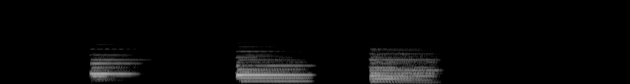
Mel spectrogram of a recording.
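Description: Three full chords played on a grand piano, one after another, each cut off abruptly. They are played with the weight of the torso and arms carried through a relaxed wrist, for a rich, full tone.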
